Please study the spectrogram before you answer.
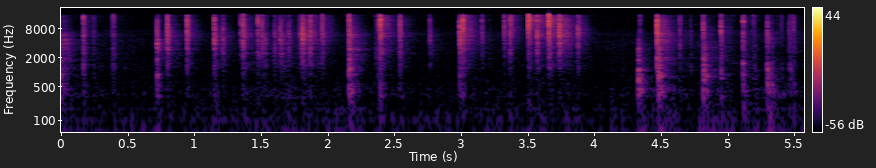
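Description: Long nails tap rapidly on the metal keys, ring and polished wood of a large, hollow wooden bassoon joint. About 27 quick, quiet taps are heard, bright and clicky with almost no low end, each dying away almost instantly.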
